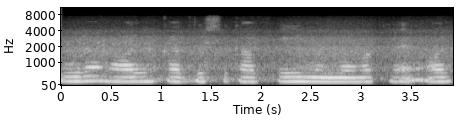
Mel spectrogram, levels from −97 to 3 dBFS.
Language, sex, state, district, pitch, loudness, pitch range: Hindi, female, Bihar, Gaya, 180 Hz, -14 LUFS, 175-190 Hz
